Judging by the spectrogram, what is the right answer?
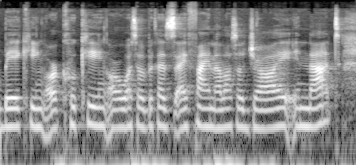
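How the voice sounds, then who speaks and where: A woman at medium pitch, speaking at a fairly quick pace in a monotone, flat intonation, with audible room echo. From Jamaica (Manchester parish, then Kingston). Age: 30s. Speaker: drinks company founder. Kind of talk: casual interview.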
